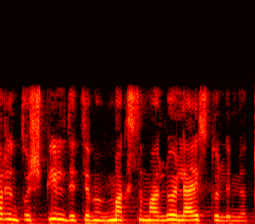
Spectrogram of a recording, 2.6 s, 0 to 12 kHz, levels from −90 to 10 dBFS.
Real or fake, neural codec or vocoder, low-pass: real; none; 7.2 kHz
